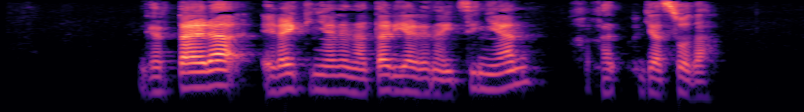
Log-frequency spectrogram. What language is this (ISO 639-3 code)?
eus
